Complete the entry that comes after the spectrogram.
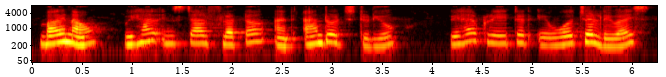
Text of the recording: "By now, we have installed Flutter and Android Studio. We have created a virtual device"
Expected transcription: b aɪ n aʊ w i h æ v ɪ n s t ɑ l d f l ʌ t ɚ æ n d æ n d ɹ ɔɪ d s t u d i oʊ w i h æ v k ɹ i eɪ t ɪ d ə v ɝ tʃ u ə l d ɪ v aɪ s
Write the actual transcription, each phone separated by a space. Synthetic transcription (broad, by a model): b aɪ n aʊ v i h æ v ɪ n s t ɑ l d f l ʌ t ɚ æ n d æ n d ɹ ɔɪ d s t u d i oʊ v i h æ v k ɹ i eɪ t ɪ d ə v ɝ tʃ u ə l d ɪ v aɪ s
